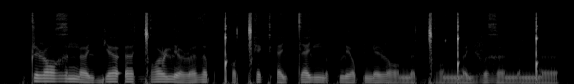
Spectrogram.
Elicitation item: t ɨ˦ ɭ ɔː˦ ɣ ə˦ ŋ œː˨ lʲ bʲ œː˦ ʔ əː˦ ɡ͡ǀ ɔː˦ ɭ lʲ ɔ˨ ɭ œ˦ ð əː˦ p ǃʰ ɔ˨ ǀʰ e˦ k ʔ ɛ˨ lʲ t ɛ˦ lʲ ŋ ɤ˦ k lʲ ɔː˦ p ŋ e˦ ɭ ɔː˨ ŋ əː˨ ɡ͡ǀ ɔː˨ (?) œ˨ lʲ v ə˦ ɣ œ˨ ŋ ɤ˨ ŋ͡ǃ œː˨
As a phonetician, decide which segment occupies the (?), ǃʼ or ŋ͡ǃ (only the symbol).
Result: ŋ͡ǃ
